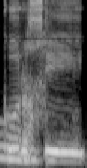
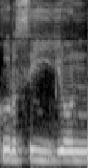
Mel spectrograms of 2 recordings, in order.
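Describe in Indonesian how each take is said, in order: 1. Kata ini berakhir setelah bunyi i. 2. Kata ini berakhir dengan akhiran -yun tambahan. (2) "Bukan kursiyun"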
